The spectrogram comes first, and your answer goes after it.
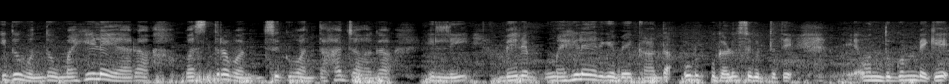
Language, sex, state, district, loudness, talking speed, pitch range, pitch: Kannada, female, Karnataka, Dakshina Kannada, -14 LUFS, 90 wpm, 160-190 Hz, 175 Hz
